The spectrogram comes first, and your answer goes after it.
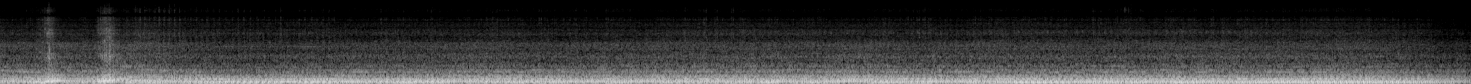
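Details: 1977 Holden HX Statesman Deville, 308 V8, sitting about 20 years, first run on fuel poured into the manifold: short rev blip, then steady, even idle with no knocks or misses; engine sounds healthy.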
